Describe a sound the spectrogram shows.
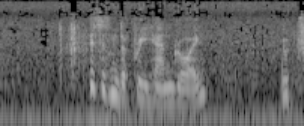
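A woman speaks calmly and gently.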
